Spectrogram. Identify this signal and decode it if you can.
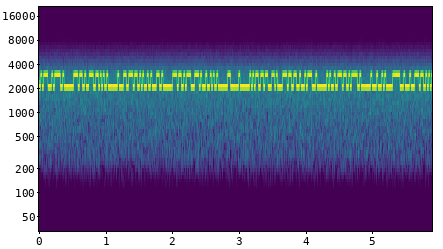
RTTY (45.45 baud, 850 Hz shift), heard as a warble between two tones, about 2550 Hz centre, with radio static. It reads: … ARU FU ZHJVSLG PZF EQXTQ …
